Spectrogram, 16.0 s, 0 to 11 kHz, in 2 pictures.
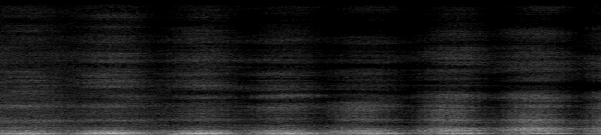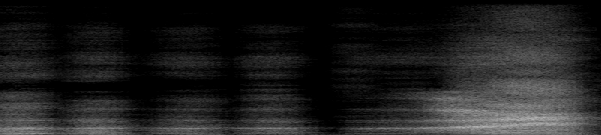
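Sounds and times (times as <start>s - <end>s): monster breathing: 12.7s - 16.0s.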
